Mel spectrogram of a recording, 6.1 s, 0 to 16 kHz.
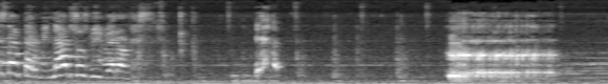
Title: burp compilation 88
